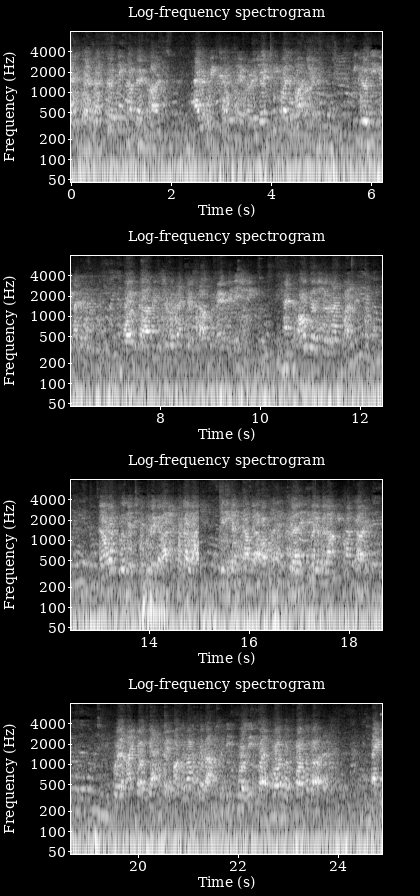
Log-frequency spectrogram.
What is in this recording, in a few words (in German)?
Durchsage; Rhapsody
